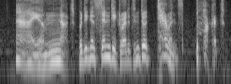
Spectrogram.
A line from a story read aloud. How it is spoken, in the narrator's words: the Zanic sneered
